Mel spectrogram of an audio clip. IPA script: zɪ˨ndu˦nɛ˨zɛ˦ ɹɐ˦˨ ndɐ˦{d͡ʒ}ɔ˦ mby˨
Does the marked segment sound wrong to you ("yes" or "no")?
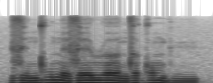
yes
